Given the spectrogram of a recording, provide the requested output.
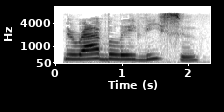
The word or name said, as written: mirabile visu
